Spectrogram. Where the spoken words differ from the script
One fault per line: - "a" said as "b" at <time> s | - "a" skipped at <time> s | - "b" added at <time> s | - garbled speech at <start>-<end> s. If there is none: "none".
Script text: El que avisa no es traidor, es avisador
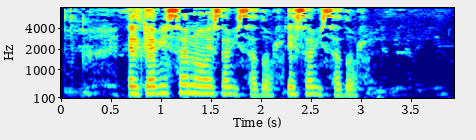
- "traidor" said as "avisador" at 1.6 s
